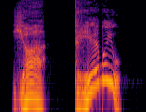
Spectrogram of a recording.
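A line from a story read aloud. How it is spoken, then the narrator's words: Exclaiming. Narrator (Russian): опять воскликнул дух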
